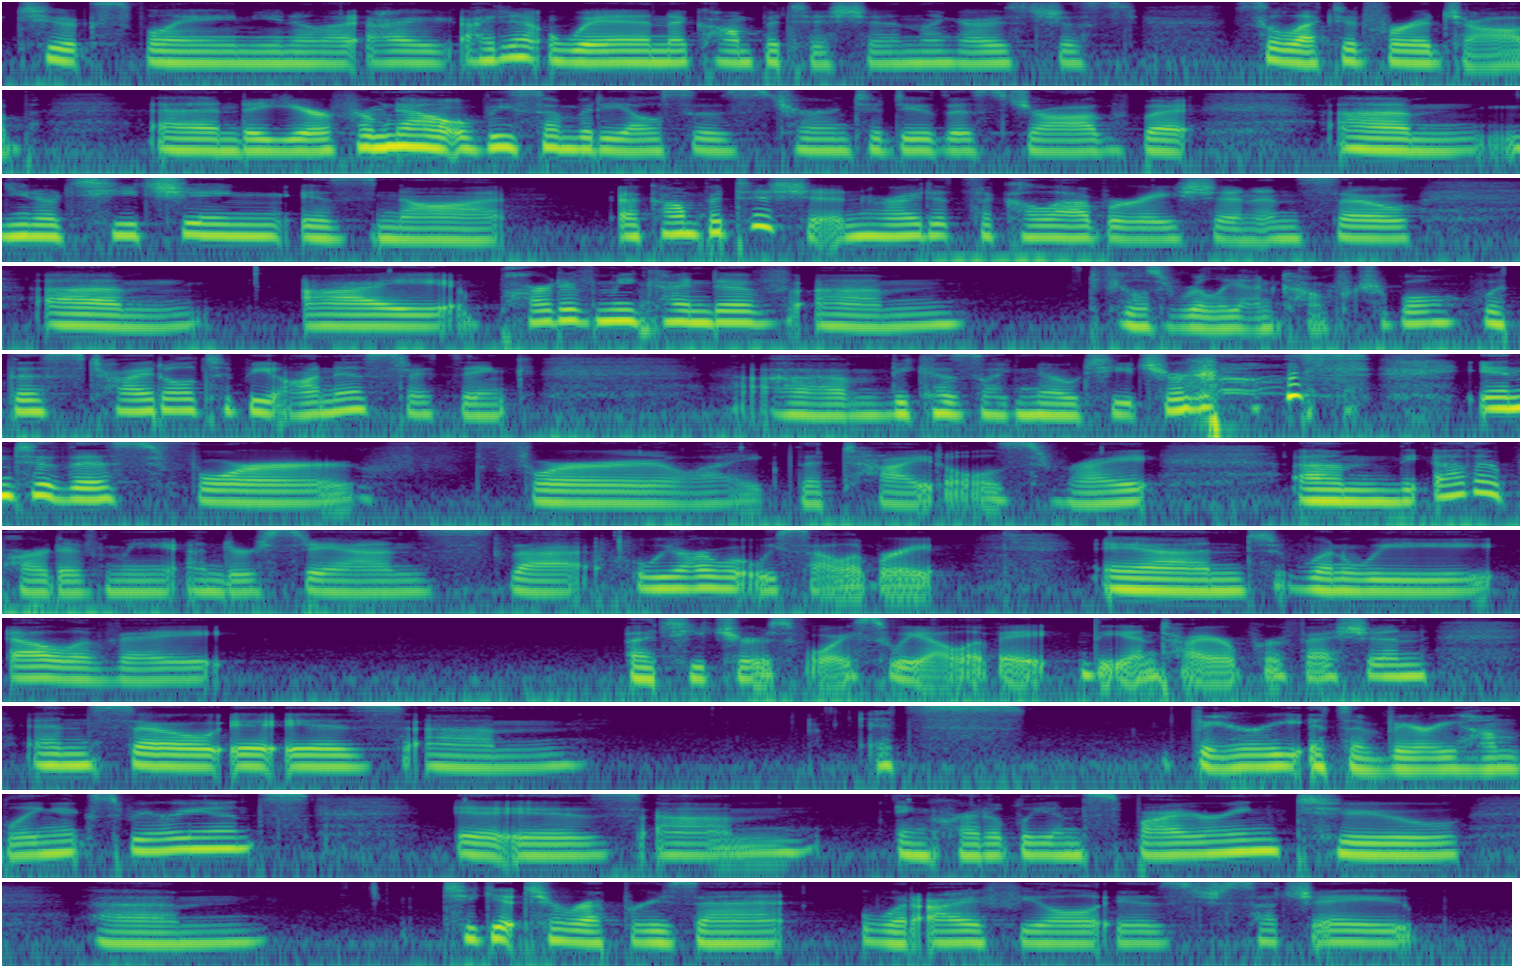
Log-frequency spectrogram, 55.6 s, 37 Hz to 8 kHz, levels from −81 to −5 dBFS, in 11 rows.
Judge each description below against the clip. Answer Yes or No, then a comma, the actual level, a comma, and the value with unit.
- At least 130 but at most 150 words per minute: Yes, average, 145 wpm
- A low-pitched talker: No, medium, 175 Hz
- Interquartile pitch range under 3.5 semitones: Yes, average, 2.7 semitones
